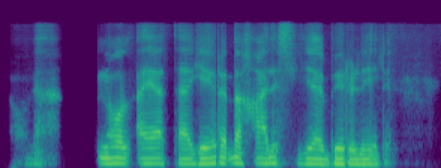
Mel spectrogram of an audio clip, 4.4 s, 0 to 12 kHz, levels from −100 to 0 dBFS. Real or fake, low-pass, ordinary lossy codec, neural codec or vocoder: fake; 7.2 kHz; none; codec, 16 kHz, 0.7 kbps, FocalCodec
